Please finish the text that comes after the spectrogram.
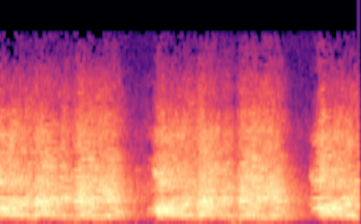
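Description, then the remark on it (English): A crowd of protesters shouts "We are not dreamers" in unison, loud and raw, the chant rising in three repeated surges with brief dips between them. “The protesters start shouting, "We are not dreamers."”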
